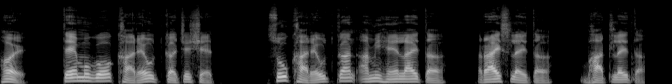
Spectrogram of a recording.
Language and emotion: Goan Konkani, neutral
